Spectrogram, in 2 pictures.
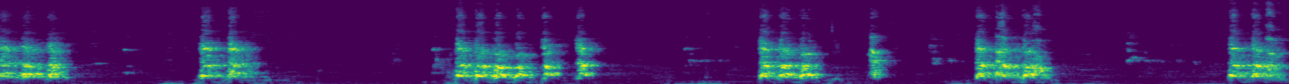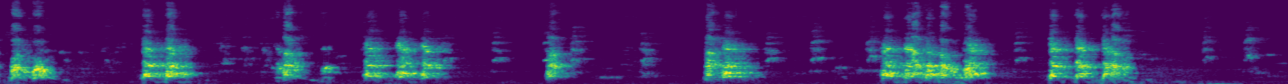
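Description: Dog barking in repeated bouts of several sharp barks, a cluster every two to three seconds.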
